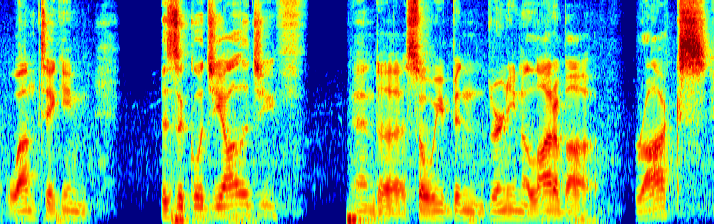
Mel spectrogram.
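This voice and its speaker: A young man streams a game and chats with his audience. His mid-range voice is casual and halting, wandering as he thinks, with soft music underneath. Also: medium pitch. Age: young adult. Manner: hesitant, halting, rambling. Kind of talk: casual live-stream chat over a game. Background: game music behind the voice.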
